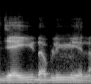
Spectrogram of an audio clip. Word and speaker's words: jewel: അതുപോലെ precious ആയിട്ടുള്ളതെല്ലാം ജ്വല്ലാണ് okay Uh, ഇറ്റ് is pronounced as ജ്വൽ ആ പ്രൊനൗൺസിയേഷനാണ് ഇതായിട്ട് എഴുതിയിട്ടുള്ളത് ബട്ട് ഇറ്റ് is written actual ജ്വലിൻ്റെ സ്പെല്ലിങ്ങിൽ JEWEL ആണ് ബട്ട് ഇറ്റ് is pronounced as ജ്വൽ okay അതാണ് jewel.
